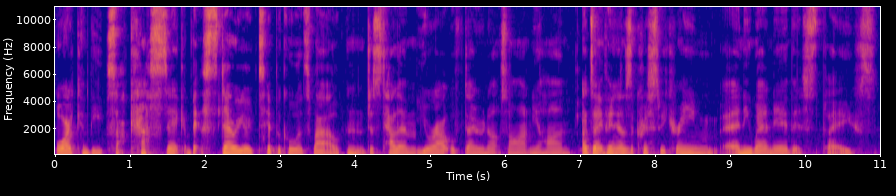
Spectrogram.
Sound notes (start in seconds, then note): none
